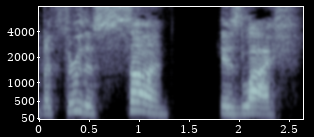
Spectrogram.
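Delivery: slow, hushed divine voice, lightly voiced; slowed-down, gently otherworldly voice of the Lord; slow voice of God. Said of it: "and he said".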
